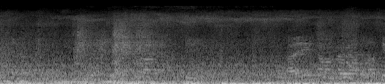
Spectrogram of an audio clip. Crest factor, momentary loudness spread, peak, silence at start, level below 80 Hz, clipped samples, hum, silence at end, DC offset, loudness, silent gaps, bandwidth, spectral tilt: 12 dB; 5 LU; -10 dBFS; 0 s; -28 dBFS; under 0.1%; none; 0 s; under 0.1%; -27 LUFS; none; 16.5 kHz; -5 dB/octave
